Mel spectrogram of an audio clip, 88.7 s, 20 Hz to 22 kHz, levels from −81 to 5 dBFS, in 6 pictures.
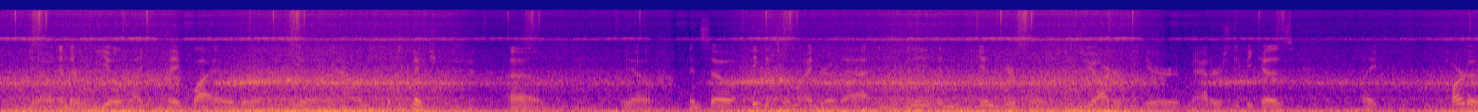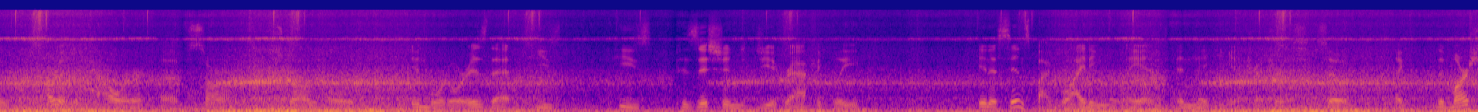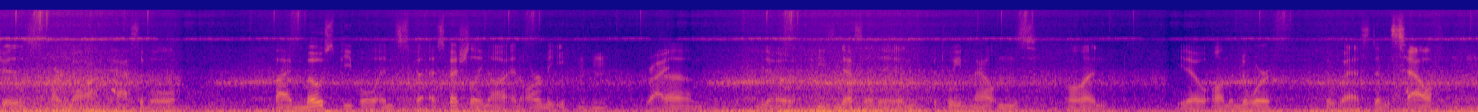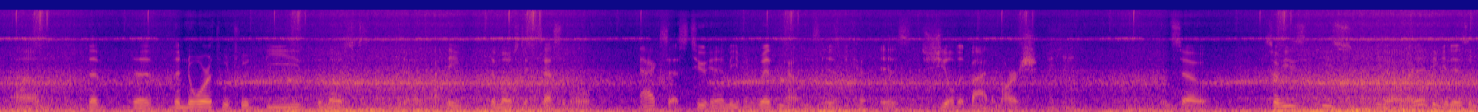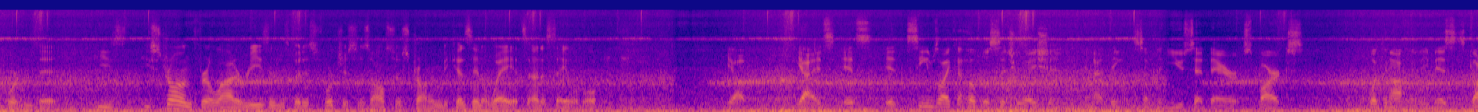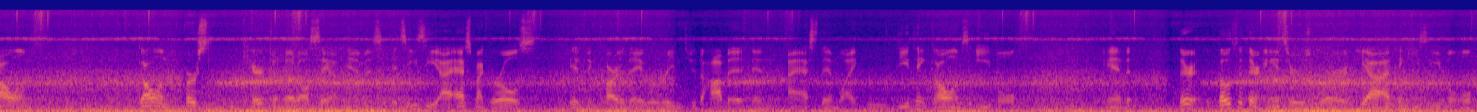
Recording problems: wind noise on the microphone; heavy; 1 dB above the speech

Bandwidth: 14.5 kHz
